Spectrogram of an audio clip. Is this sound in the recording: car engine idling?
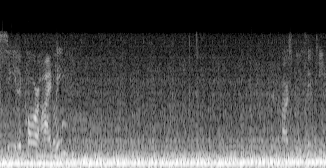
yes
